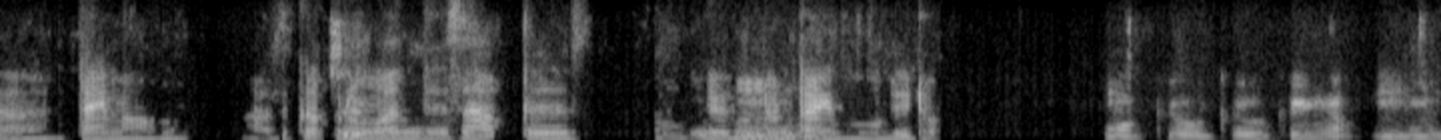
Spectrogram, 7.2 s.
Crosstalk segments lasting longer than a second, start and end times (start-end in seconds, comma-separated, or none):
none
